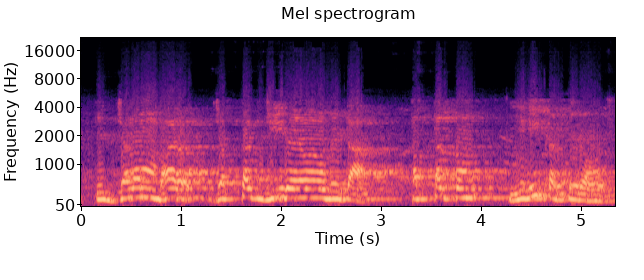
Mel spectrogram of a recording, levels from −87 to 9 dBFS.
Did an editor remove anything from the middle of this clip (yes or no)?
no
